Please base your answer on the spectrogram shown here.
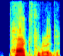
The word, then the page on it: packthread: American English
